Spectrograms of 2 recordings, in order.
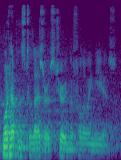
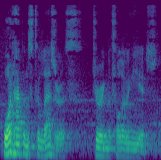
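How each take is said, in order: First: "What happens to Lazarus" run through briskly; rapid second asking with no stress on "What"; quicker restatement. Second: Weighted on "What", posed slowly and deliberately; slow emphatic question. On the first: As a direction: repeat the question faster, lighter. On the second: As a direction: lean on "What" and let the question hang. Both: Shown as a demonstration. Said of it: "This is the question".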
